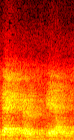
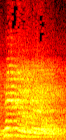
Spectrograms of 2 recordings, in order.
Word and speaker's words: Beggarville: You don't know how to say it right, sir. You say it's from Beggarville. Don't say Beckerville, for God's sake. Who's ever heard of Beckerville, right? It's Beggarville, right?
